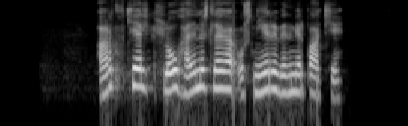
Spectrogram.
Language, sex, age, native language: Icelandic, female, 30-39, Icelandic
